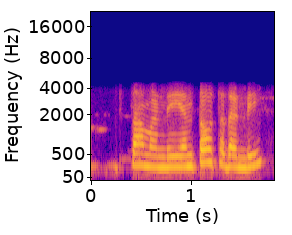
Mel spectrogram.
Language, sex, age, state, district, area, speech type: Telugu, female, 30-45, Andhra Pradesh, Chittoor, rural, conversation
